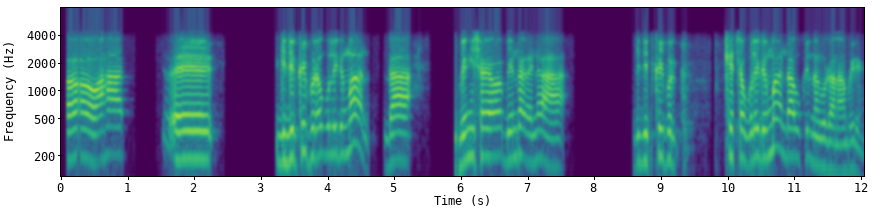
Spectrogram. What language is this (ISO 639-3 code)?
brx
